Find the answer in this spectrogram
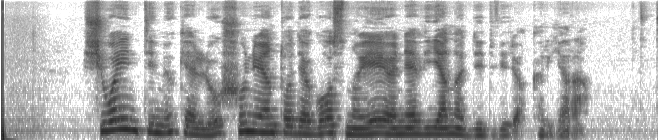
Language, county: Lithuanian, Klaipėda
